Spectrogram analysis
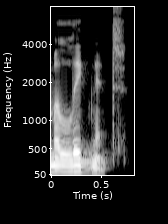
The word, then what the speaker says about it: malignant: We pronounce the g like a hard g sound.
